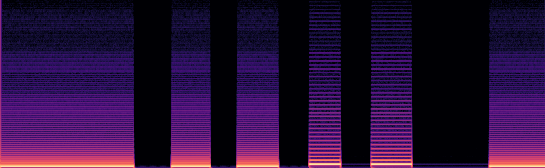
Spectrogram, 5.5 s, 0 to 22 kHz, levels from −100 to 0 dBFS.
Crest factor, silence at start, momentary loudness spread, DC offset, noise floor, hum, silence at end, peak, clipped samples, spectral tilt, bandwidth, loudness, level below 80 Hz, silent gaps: 8 dB; 0 s; 6 LU; under 0.1%; -80 dBFS; 50 Hz at -60 dBFS; 0 s; -4 dBFS; under 0.1%; -8 dB/octave; 4.1 kHz; -12 LUFS; -56 dBFS; none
